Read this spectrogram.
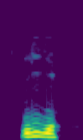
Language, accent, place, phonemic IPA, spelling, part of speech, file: French, France, Lyon, /lje/, lié, verb, LL-Q150 (fra)-lié.wav
- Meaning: past participle of lier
